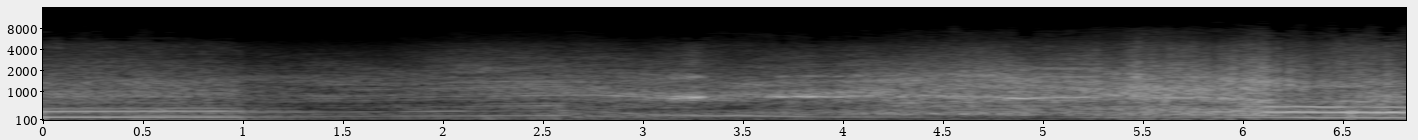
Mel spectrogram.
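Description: A sports car engine revs loudly on a race track.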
